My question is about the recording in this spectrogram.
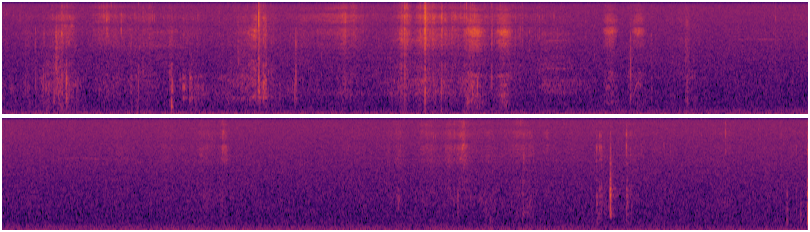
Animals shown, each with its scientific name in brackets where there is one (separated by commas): Black-throated Green Warbler (Setophaga virens)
